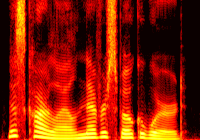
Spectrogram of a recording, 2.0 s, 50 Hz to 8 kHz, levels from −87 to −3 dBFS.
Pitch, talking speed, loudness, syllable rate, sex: 200 Hz, 180 wpm, -17 LUFS, 5.8 syllables/s, female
